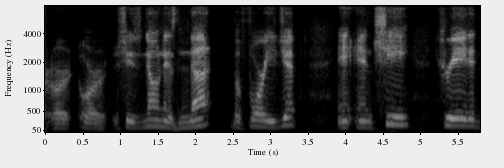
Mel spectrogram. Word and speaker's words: Nut: egyptian goddess hathor or nut knew some people say newt because they don't want to say not but it's spelled nut and uh so okay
